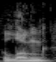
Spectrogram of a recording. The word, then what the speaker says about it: Luan: is like the moon, but with an L. It's spelled really Okay. weird. Like my actual name is spelled Luan and it's pronounced Lung.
